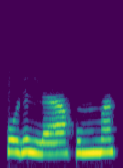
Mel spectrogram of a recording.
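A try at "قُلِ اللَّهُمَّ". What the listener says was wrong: ला नहीं, कुलिल्लाहुम्मा। ला बोलना है, लॉ मोटे को, ला बारीक को, ले नहीं। ले बोले तो मजहूल हो जाता हो। कुरान मजहूल नहीं पढ़ा जाता। कुलिल्लाहुम्मा।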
